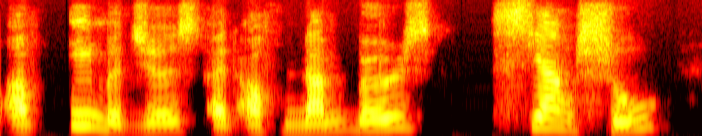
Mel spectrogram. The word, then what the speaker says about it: Xiang Shu: images and of numbers, Xiang Shu, X-I-A-N-G, pronounced at the fourth tone, and Shu, S-H-U, pronounced at the first tone.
